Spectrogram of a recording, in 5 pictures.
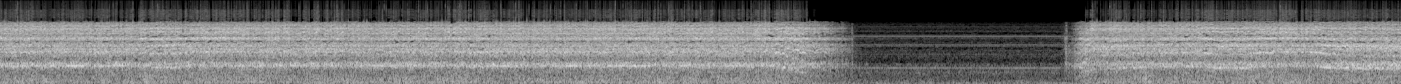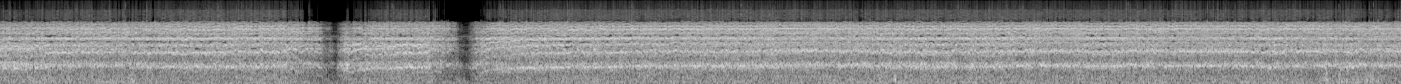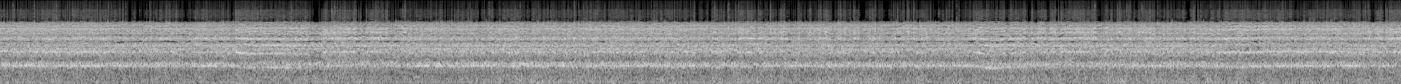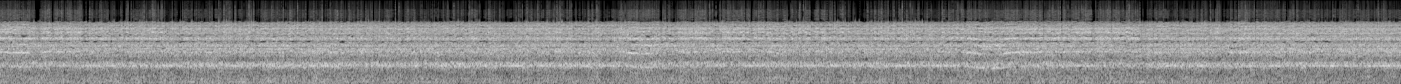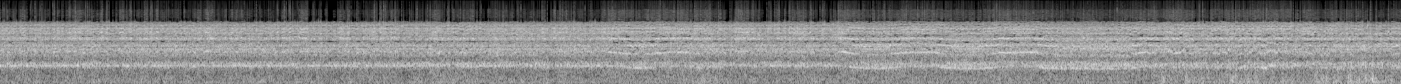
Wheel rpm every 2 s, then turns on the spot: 230, 230, 230, 220, 20, 90, 220, 220, 150, 140, 210, 220, 230, 230, 230, 230, 230, 230, 230, 230, 230, 230, 230, 240, 230, 230, 230, 230, 230, 230, 230, 230, 230, 220, 220.
none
